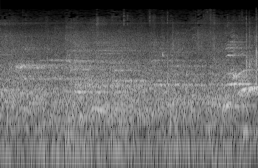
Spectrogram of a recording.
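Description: A ping-pong ball clicks against paddles and the table in a quick rally.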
